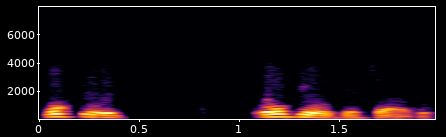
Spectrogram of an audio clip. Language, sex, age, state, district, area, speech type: Gujarati, male, 18-30, Gujarat, Ahmedabad, urban, conversation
